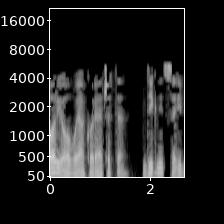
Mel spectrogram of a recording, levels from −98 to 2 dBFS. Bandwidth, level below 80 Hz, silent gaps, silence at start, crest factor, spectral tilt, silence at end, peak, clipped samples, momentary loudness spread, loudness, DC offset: 5.8 kHz; -44 dBFS; none; 0 s; 18 dB; -9.5 dB/octave; 0 s; -8 dBFS; under 0.1%; 12 LU; -26 LUFS; under 0.1%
